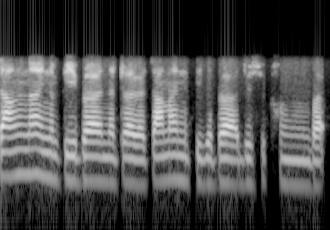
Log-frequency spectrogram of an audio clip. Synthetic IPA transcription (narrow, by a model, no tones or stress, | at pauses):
t͡ʃaŋnɐajnɐpibɐnɐtɾaɡɐt͡ʃaŋnajnɐpidɐbɐːdusukʰɐŋnnbɐ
